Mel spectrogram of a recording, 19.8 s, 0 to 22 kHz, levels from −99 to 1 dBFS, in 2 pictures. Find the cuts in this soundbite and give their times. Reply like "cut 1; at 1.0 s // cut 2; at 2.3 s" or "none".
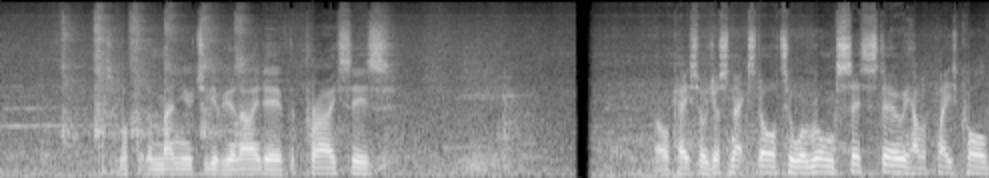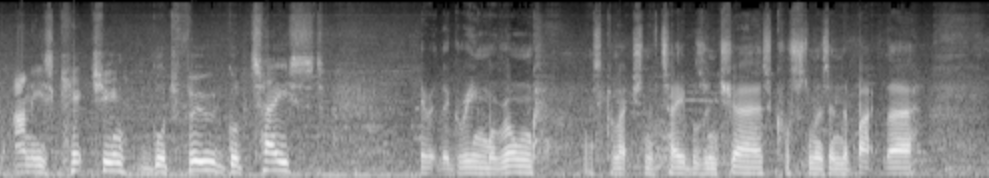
cut 1; at 5.7 s // cut 2; at 14.1 s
